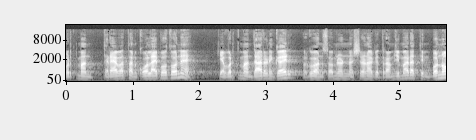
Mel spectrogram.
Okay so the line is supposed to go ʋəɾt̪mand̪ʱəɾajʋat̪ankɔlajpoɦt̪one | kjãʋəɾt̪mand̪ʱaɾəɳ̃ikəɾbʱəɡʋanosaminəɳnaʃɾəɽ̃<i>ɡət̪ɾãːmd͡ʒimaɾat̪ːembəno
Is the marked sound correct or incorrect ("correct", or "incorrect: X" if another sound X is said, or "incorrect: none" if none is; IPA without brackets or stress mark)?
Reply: incorrect: a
